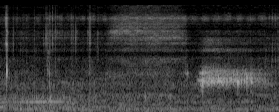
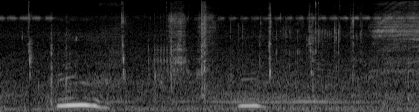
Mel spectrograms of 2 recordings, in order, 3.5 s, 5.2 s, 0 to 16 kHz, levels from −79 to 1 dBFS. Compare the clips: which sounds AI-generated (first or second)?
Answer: first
